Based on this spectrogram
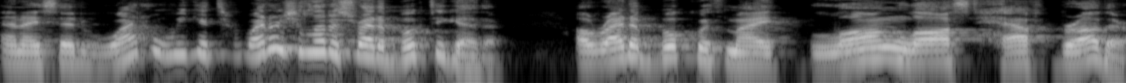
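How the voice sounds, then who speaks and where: Speaking fairly quickly in a high pitch with very wide pitch swings and a slight New York accent, a man is heard on a very clean recording with a silent background. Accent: faint New York. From New York (Brooklyn), teens in Mexico City. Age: 60s. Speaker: author. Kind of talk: podcast interview, storytelling. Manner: halting, repeats words.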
